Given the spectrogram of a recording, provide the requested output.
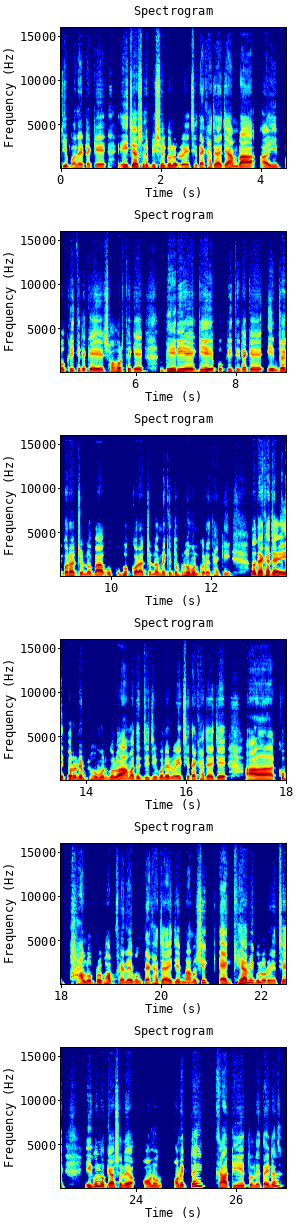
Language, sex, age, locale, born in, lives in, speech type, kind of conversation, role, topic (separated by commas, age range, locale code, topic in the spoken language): Bengali, male, 20-24, bn-BD, Bangladesh, Bangladesh, conversation, unstructured, none, প্রাকৃতিক দৃশ্য দেখতে আপনি কোন জায়গায় যেতে সবচেয়ে বেশি পছন্দ করেন?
